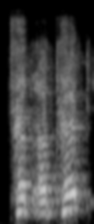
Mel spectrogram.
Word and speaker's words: tête-à-tête: Okay, so Sharanya, please, you're going to tell a story called A Monumental Tête-à-Tête. Is that how we pronounce it? It's a tête-à-tête. It's a French word.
